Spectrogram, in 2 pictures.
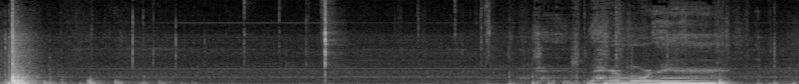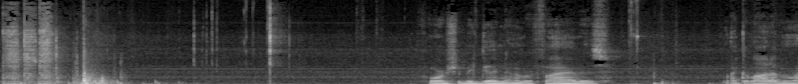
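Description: Small metal parts click and tap softly against each other.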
